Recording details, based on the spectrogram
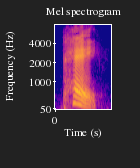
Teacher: When P's, K's, and T's appear at the beginning of words or at the beginning of stressed syllables, they're aspirated, which means they have this little H sound right after, but it's a lot shorter than a regular H. It's almost unnoticeable.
